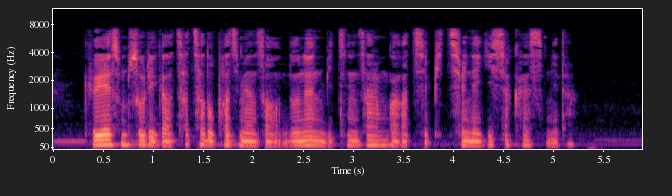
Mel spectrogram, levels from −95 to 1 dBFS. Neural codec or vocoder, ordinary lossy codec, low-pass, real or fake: none; AAC, 64 kbps; 7.2 kHz; real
